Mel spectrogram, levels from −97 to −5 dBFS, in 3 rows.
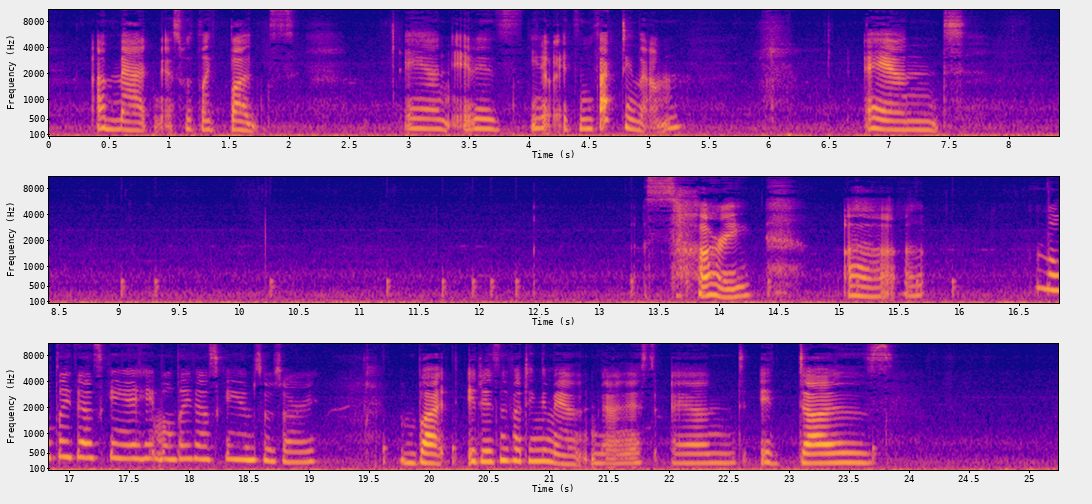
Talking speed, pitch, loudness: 80 wpm, 220 Hz, -29 LUFS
